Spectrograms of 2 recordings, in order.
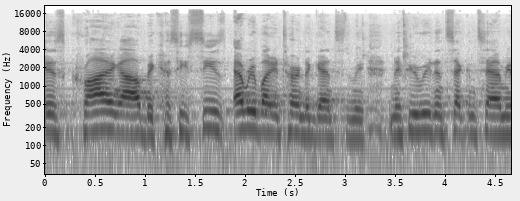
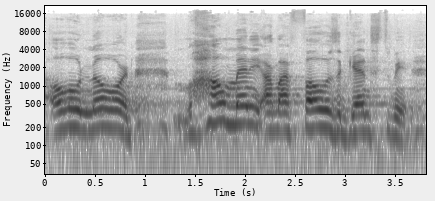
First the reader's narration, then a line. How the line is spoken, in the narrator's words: And David, in the first verse, he cries out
